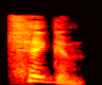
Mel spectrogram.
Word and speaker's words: tigim: Here's how to say, I understand. Listen and repeat. – Tigim. Tigim. Tigim. Tigim. – Did you hear the t sound at the beginning and the m ending?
